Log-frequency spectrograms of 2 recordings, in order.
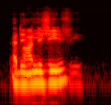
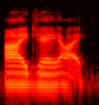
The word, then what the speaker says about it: Adeniji: Correct my pronunciation if I'm ever wrong on these, but Hakeem Adeniji. – Adeniji. Yep. I'll go first. – Okay. – Hakeem Adeniji. – Correct.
